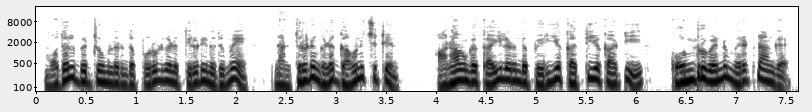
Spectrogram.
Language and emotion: Tamil, fearful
